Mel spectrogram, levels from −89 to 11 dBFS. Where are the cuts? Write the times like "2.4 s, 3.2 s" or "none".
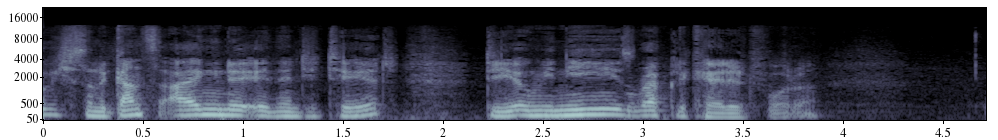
2.9 s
